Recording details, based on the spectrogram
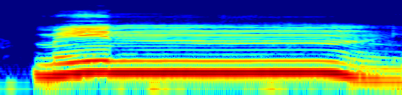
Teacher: Secara makhraj ada di alisan ya, ujung lidah menyentuh langit-langit yang depan ya, dekat dengan pangkal gigi seri. Kemudian secara sifat ada di tawasud, yang pertama ya, dia mengalir tidak sempurna atau tertahan pun tidak sempurna. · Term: huruf nun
